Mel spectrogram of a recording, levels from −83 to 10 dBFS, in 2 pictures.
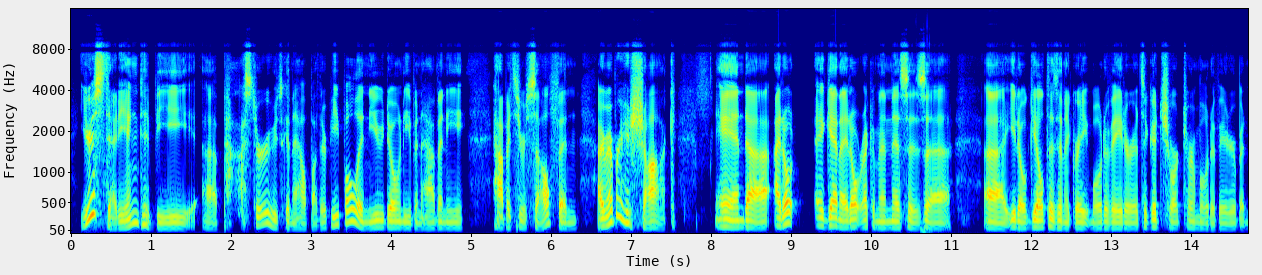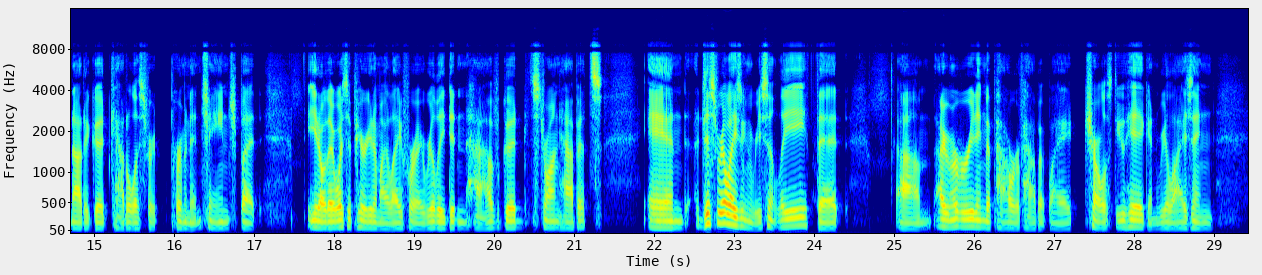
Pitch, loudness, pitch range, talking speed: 95 Hz, -23 LUFS, 90-110 Hz, 190 wpm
